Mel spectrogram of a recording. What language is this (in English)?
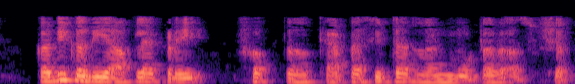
Marathi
